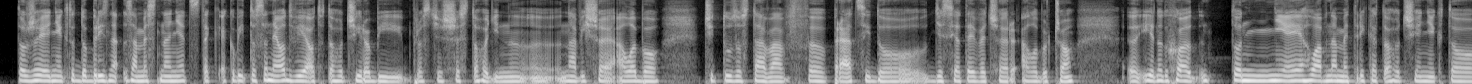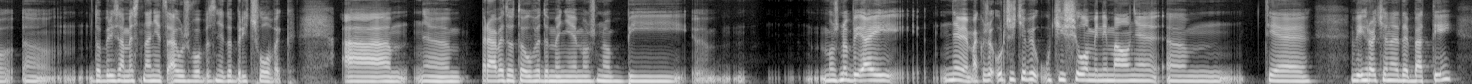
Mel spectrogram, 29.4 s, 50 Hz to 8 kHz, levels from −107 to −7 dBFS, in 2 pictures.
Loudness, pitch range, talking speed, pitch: -25 LUFS, 165-185 Hz, 130 wpm, 170 Hz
